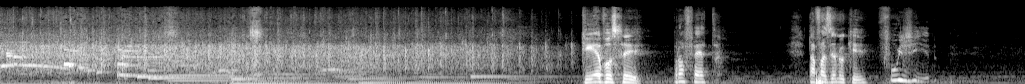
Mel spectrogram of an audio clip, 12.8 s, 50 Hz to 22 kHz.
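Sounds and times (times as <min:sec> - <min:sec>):
large audience applauding: 0:00.0 - 0:07.6
soft sustained keyboard chords: 0:00.0 - 0:08.5
speech: 0:07.3 - 0:09.1, 0:10.1 - 0:11.7.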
